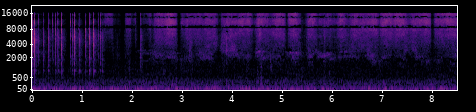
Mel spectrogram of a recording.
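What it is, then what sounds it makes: Aluminum pump bottle. Long nails scratch and rub the side of a brushed aluminum hand sanitizer bottle with a pump, held in the hand. About 13 quick, sharp scratching ticks open the clip, followed by longer rhythmic rubbing strokes that produce a bright, hissy, high-pitched scrape with almost no low end.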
